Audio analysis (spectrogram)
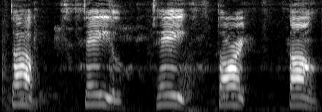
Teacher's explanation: The alveolar stops. Voiceless alveolar stop.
